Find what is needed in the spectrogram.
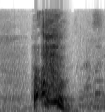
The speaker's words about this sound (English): Okay, everyone relax. It's just a sneeze. It's a common cold. Just relax.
